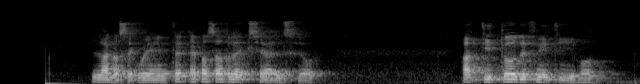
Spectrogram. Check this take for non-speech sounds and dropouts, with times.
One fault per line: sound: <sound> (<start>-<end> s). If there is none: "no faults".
no faults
